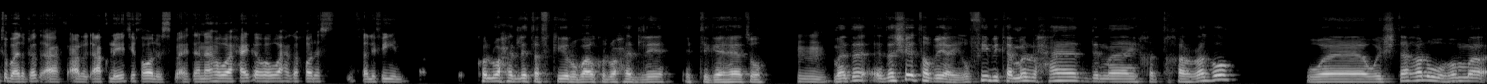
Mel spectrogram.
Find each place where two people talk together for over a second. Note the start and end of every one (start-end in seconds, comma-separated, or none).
none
